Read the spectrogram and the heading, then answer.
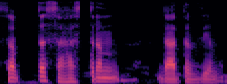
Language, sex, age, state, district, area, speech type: Sanskrit, male, 18-30, West Bengal, Darjeeling, urban, spontaneous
